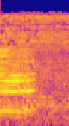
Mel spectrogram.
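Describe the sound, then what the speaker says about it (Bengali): A young bull calf at a busy rural cattle market gives one short, loud moo that quickly tails off into the low murmur of the crowd. "ওইটা ষাঁড় বাচ্চা।"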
